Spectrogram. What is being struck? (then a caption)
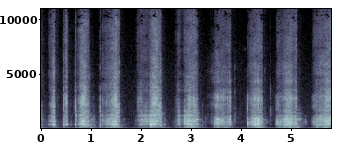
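Block of water-soaked clay. A solid, water-soaked grey clay block held in the hand is scraped with a metal loop tool. Thirteen short, uneven rasping strokes sound dry yet gritty, with a mid-range body and some bright scratchy edge, separated by brief pauses.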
